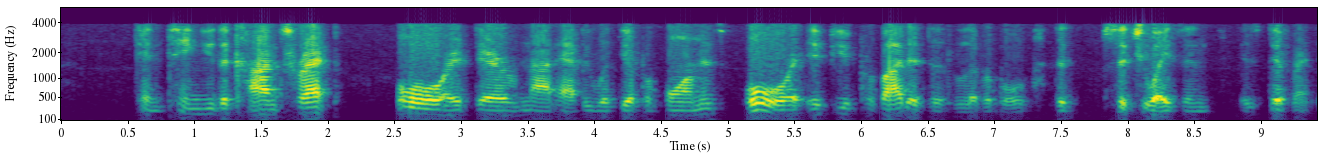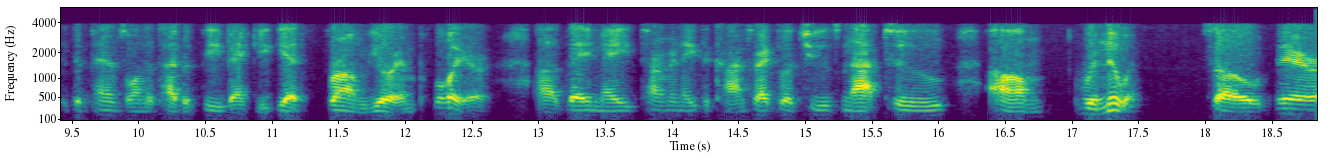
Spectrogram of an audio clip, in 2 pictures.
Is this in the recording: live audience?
no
